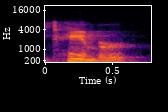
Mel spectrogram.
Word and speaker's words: timbre: okay so tone color or timbre t-i-m-b-r-e means timbre or is pronounced timbre and tone color or timbre is the quality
